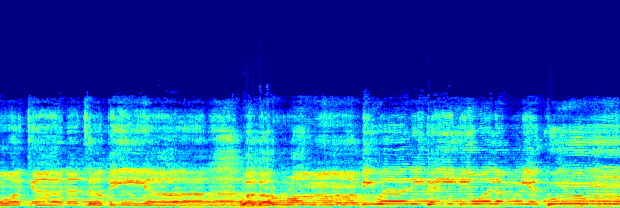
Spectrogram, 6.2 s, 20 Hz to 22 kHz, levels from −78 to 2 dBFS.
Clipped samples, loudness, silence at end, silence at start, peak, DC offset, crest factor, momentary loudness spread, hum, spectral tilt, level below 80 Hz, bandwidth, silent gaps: under 0.1%; -12 LUFS; 0 s; 0 s; 0 dBFS; under 0.1%; 12 dB; 3 LU; none; -2 dB/octave; -58 dBFS; 12.5 kHz; none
